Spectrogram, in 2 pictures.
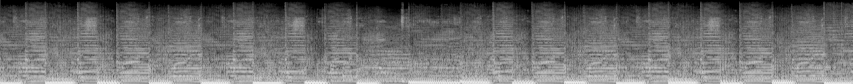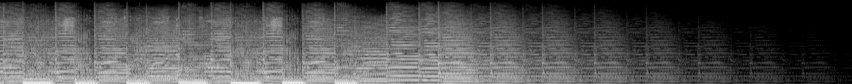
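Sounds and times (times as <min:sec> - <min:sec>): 
slowed funk music: 0:00.0 - 0:13.3.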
